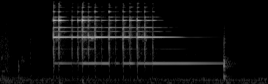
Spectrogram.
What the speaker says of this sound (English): I got to ring the bell for this one, guys.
